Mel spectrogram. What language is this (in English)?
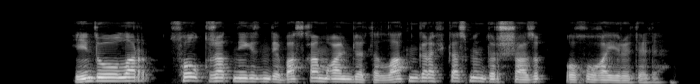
Kazakh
